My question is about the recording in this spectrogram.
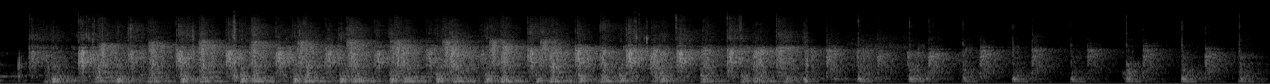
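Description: Applause in a parliament chamber after a speech: many people clapping, thinning out and fading toward the end.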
